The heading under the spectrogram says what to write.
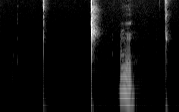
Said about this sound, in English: Why does yours sound better? Because I can snap my fingers. So can I. Yours sound better. Mine sounds more rubbery.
